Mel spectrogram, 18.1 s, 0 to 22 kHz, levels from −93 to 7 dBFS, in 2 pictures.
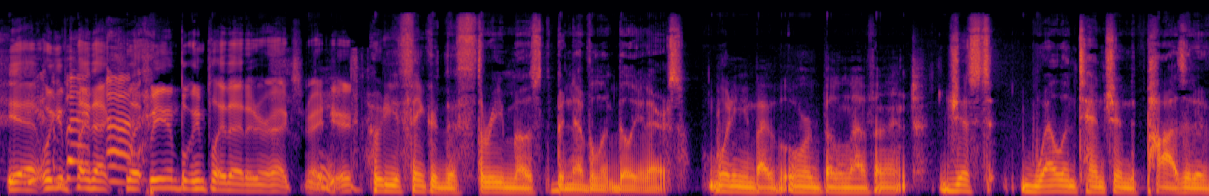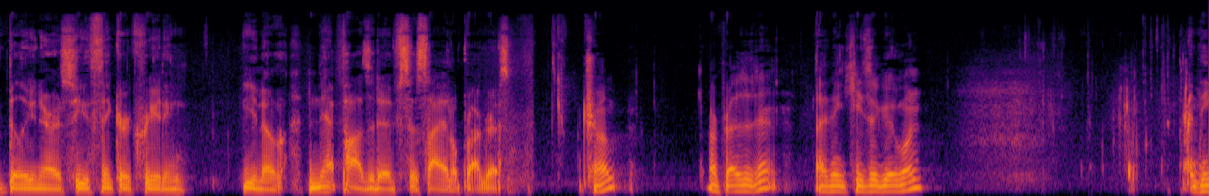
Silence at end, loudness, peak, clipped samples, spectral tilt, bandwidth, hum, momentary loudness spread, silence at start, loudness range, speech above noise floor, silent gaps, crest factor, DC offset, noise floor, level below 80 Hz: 0 s; -22 LUFS; -4 dBFS; under 0.1%; -5 dB/octave; 17 kHz; none; 7 LU; 0 s; 3 LU; 34 dB; none; 18 dB; under 0.1%; -56 dBFS; -56 dBFS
